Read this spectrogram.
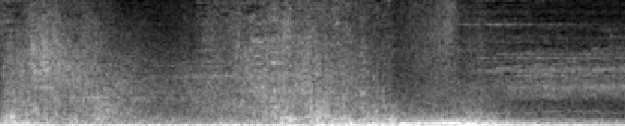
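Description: Loud magical blasts and crashes burst in quick succession.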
